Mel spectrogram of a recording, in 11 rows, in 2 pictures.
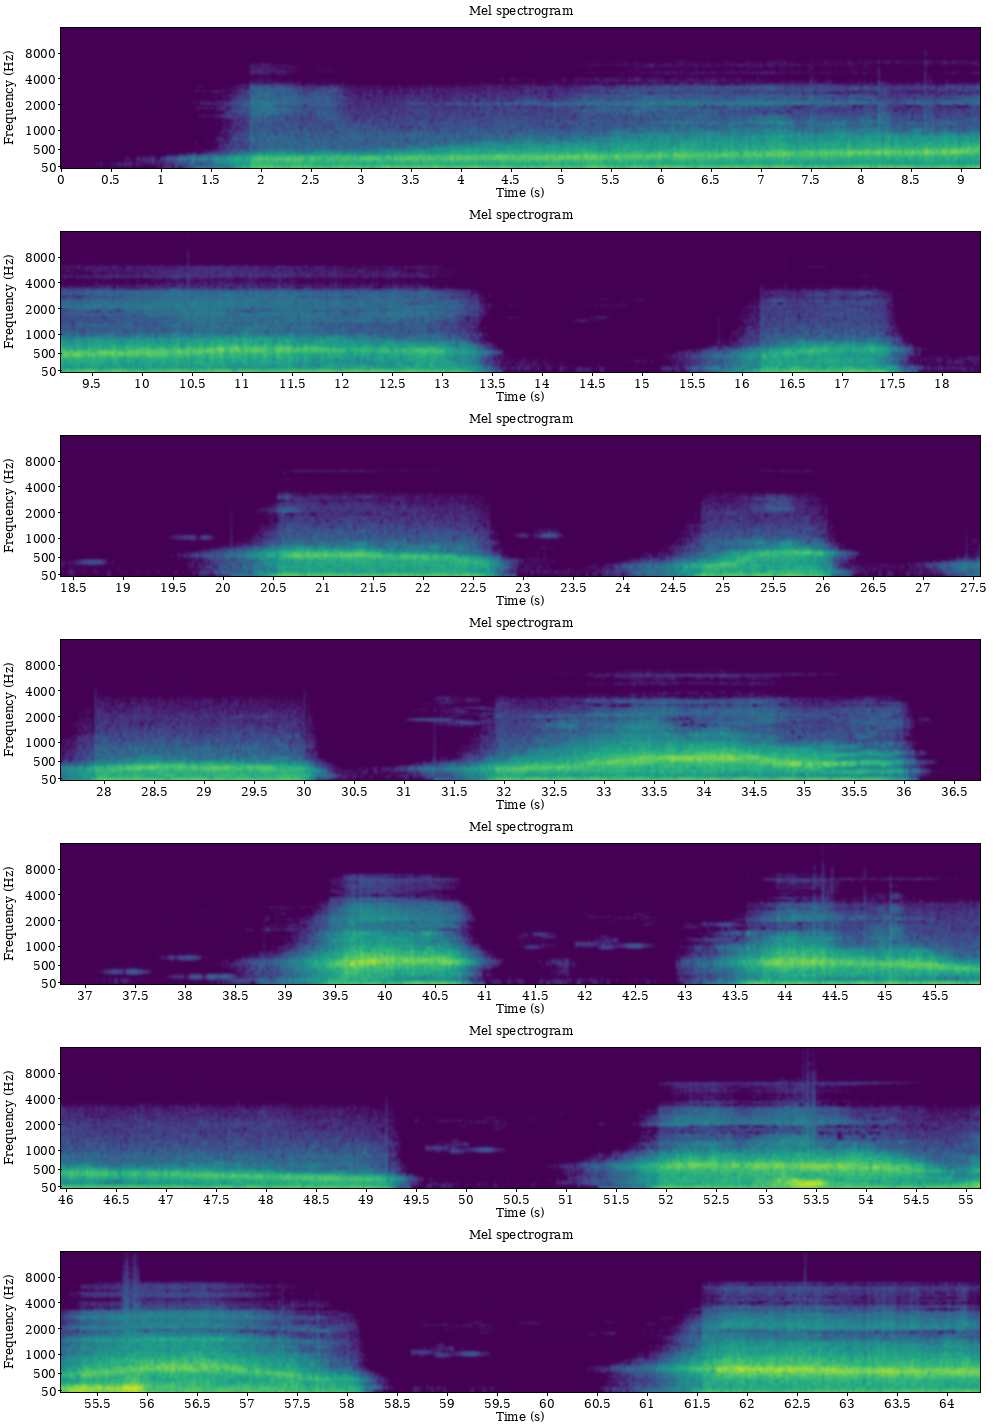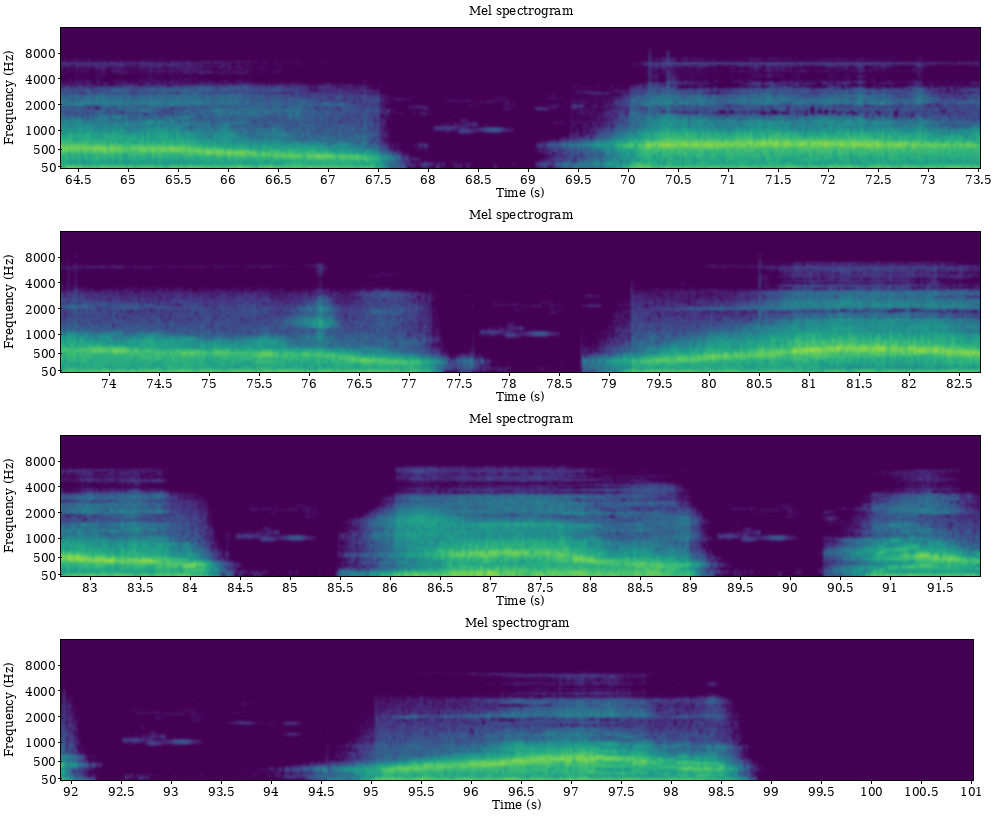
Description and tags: Demon Ghost Groaning 1
Sound of a ghost or demon groaning and moaning. This is a recording of me making a weird sound with my lips and then highly altering it by adding reverb, bass boost, and slowing it down among other things.
creepy, demon, devil, eerie, evil, ghost, ghostly, groan, growl, haunted, horror, howl, howling, moan, nightmare, paranormal, phantom, scary, sinister, snarl, specter, spectre, spooky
